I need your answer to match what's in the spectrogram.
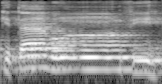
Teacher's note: کاف تا بھی باریک ہے، تا کو دو حرکات لمبا بھی کرنا ہے کھڑا زبر کی وجہ سے، تنوین کے بعد فا آنے کی وجہ سے اخفا ہے۔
